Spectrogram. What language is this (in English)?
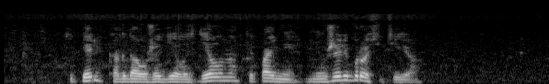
Russian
